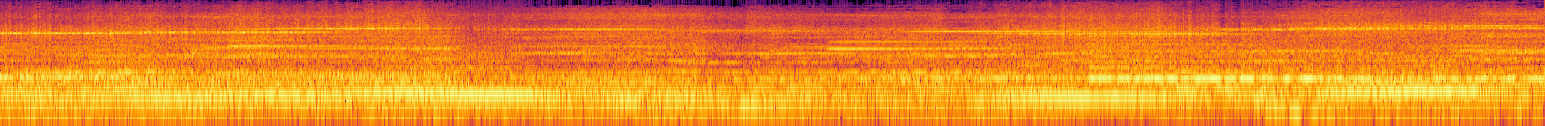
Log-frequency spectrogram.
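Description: Live experimental electronic music: a loud, dense drone of many overlapping held tones over a noisy bed, with a few pitches sliding slowly and one falling low near the end.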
